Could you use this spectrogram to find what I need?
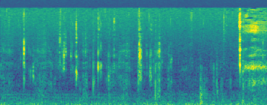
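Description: Biting into and chewing a peach, with many soft, wet, squishy bites and chews in a quiet, irregular rhythm.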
